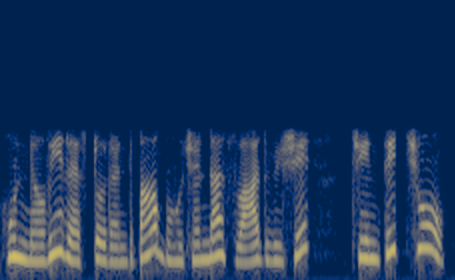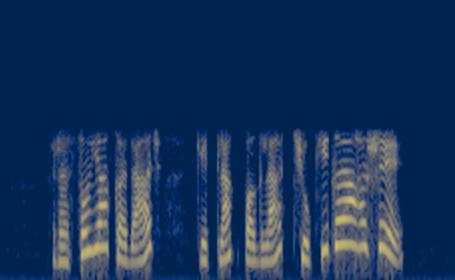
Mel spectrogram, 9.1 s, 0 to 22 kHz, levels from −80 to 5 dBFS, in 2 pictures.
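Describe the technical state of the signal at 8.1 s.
At 8.1 s the audio is intact, with no fault at that moment, only the narrowband band limit of the AMR narrowband mobile codec carrying the speech.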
